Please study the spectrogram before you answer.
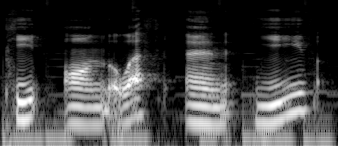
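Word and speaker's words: Yve: We have Pete on the left and Yive, I believe is how it's pronounced, on the right. It's spelled Y-V-E.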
